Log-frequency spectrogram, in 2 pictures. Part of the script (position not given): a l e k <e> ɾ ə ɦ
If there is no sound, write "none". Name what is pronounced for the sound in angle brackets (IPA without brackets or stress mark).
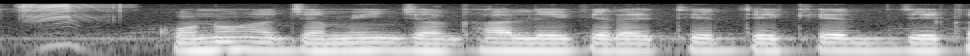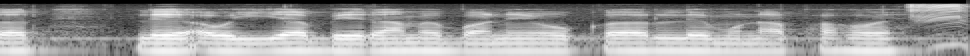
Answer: e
